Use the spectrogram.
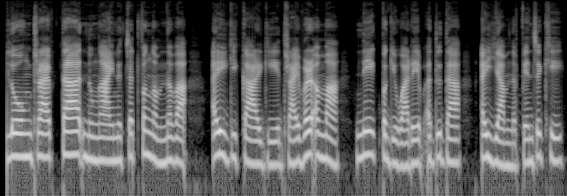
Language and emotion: Manipuri, happy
